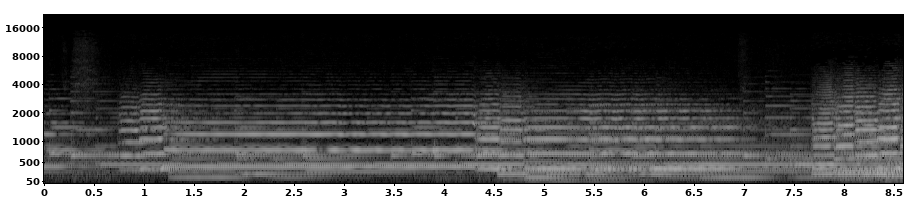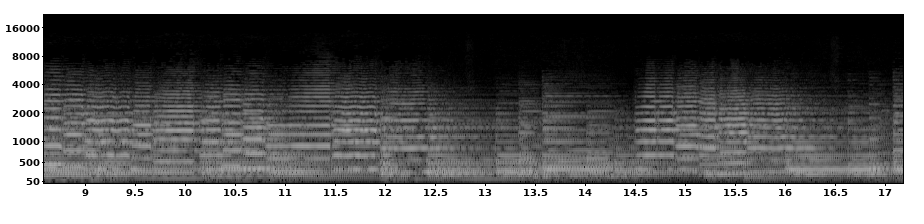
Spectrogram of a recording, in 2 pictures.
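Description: Trumpet and piano playing a bossa nova: long held trumpet notes over piano chords, the playing growing louder and busier about eight seconds in.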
